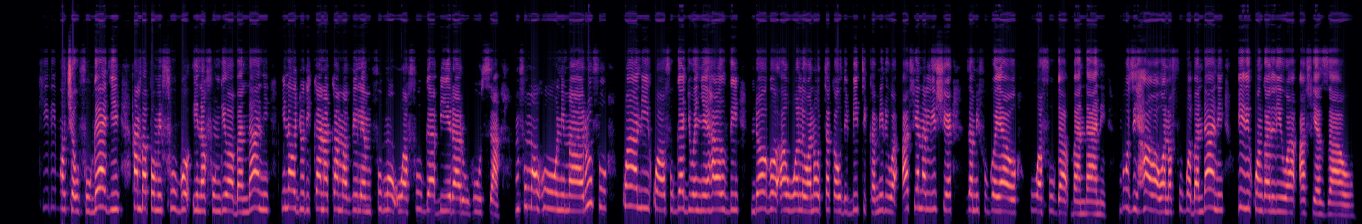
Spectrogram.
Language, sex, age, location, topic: Swahili, female, 36-49, Dar es Salaam, agriculture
